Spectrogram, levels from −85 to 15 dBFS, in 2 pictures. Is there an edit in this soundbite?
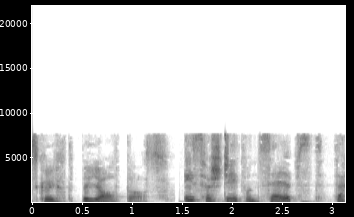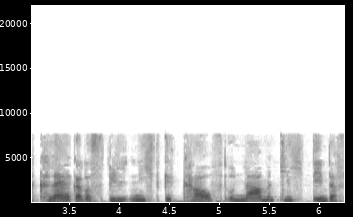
yes; 2 cuts; at 2.1 s, 3.0 s

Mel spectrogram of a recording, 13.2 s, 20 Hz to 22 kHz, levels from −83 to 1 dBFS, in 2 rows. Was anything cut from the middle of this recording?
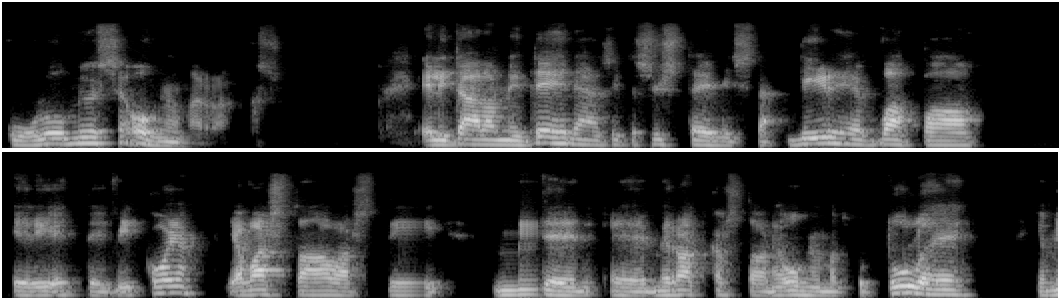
yes; 4 cuts; at 3.3 s, 6.3 s, 7.3 s, 7.9 s

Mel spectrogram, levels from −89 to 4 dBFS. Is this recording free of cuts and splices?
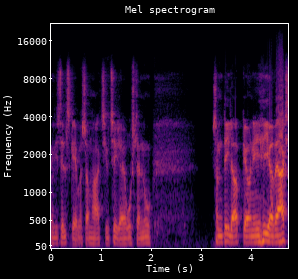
yes; 0 cuts

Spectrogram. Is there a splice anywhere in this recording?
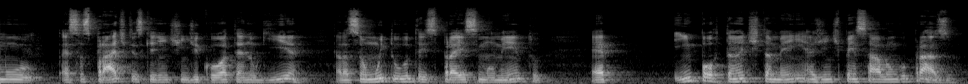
no; 0 cuts

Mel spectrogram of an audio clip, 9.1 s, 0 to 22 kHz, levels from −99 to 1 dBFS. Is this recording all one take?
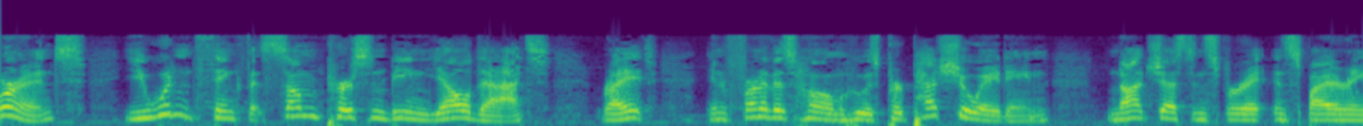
yes; 0 cuts

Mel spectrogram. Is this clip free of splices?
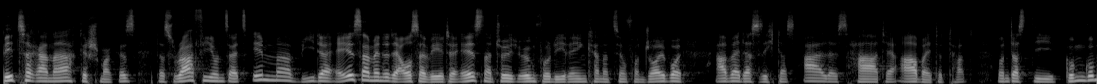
no; 1 cut; at 7.6 s

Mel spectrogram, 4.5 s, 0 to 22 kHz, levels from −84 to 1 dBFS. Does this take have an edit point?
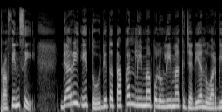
yes; 1 cut; at 1.6 s

